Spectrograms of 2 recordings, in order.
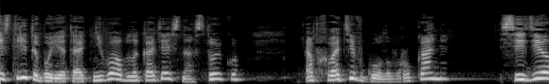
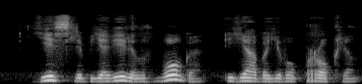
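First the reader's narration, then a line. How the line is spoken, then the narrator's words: Low hoarse growling mutter. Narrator (Russian): негромко, хрипло пробурчал словно больной медведь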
